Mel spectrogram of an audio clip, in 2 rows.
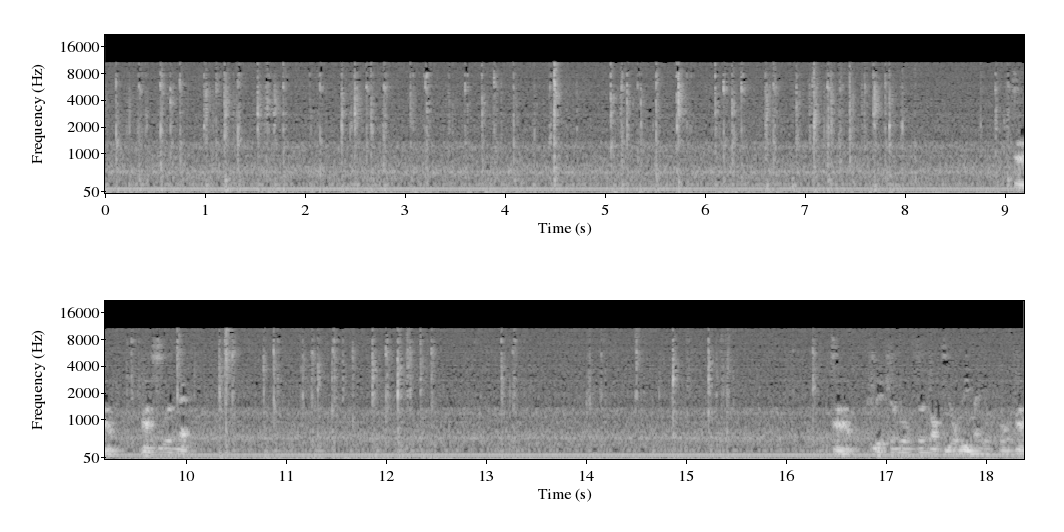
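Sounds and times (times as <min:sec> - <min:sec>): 
typing sign-in details on a computer keyboard: 0:00.0 - 0:08.0, 0:08.8 - 0:13.4, 0:14.0 - 0:15.5
low constant hum: 0:00.0 - 0:18.3
brief bursts of speech: 0:09.1 - 0:10.1, 0:16.4 - 0:18.3.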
